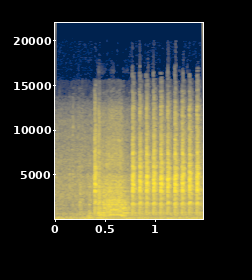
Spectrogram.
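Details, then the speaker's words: Backhoe start attempt after an ether squirt. Fast, even starter clicking at about fifteen a second with no cranking, because the battery lacks power. It is left to charge longer and later cranks. "That's a starter clicking. It doesn't have enough power to crank. So we're gonna let it charge for a few more minutes."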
